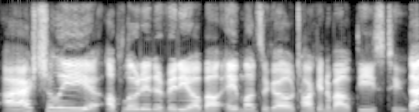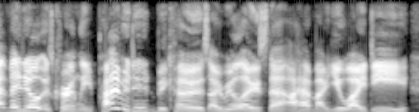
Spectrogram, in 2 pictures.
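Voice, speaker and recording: A man's voice: on the high side, bright, forceful tone, clear, resonant tone, no room sound, studio quality. A man hosting his own channel, rambling through casual, slangy fan commentary and acting out bits of imagined dialogue. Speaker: video creator and channel host.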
